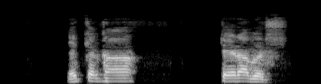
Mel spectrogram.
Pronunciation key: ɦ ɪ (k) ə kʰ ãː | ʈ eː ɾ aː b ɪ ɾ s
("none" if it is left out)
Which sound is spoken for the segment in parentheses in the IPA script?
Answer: k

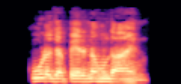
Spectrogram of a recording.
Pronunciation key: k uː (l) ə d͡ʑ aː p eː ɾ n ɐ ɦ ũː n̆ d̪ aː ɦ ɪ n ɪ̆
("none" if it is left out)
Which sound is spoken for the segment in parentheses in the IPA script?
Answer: ɽ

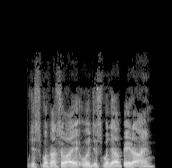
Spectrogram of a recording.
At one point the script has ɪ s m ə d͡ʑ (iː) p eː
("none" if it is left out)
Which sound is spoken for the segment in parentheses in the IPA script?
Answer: aː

